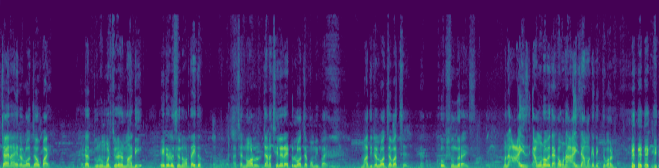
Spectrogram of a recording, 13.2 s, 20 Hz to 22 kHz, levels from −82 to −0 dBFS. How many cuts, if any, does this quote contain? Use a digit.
0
